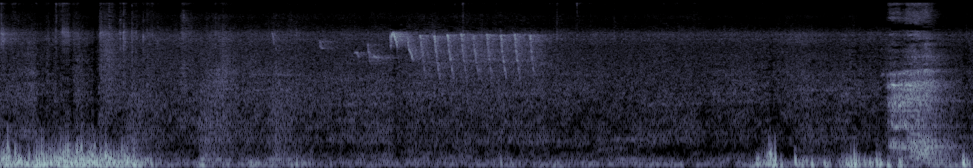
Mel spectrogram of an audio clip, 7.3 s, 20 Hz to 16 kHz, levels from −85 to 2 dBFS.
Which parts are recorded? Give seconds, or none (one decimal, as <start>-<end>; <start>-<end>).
0.0-3.6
